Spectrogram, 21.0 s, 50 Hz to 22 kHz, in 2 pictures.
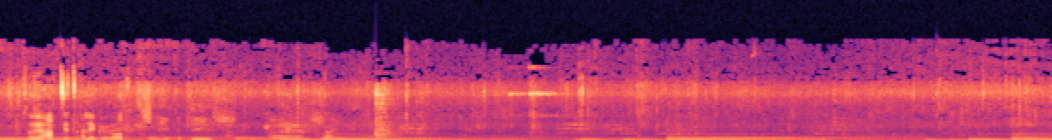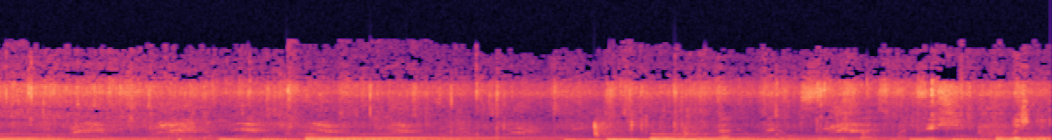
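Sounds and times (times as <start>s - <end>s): background music with sustained chords: 0.0s - 21.0s.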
